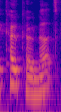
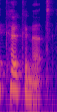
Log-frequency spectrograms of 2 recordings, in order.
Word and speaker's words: coconut: was a misspelling but we don't say cocoanuts we say coconut because they're nothing to do with cocoa okay so it's just coconut without the a ok ah I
